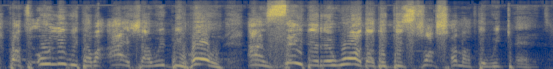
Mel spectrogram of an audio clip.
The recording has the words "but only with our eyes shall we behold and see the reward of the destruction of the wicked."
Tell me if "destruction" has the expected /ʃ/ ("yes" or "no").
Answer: yes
